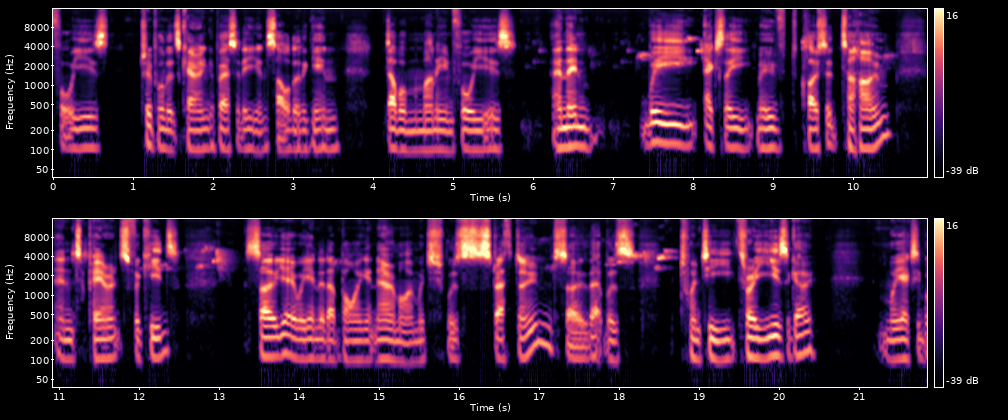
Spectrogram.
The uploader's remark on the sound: outside on the verandah at “Wirrigai” to have this chat.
